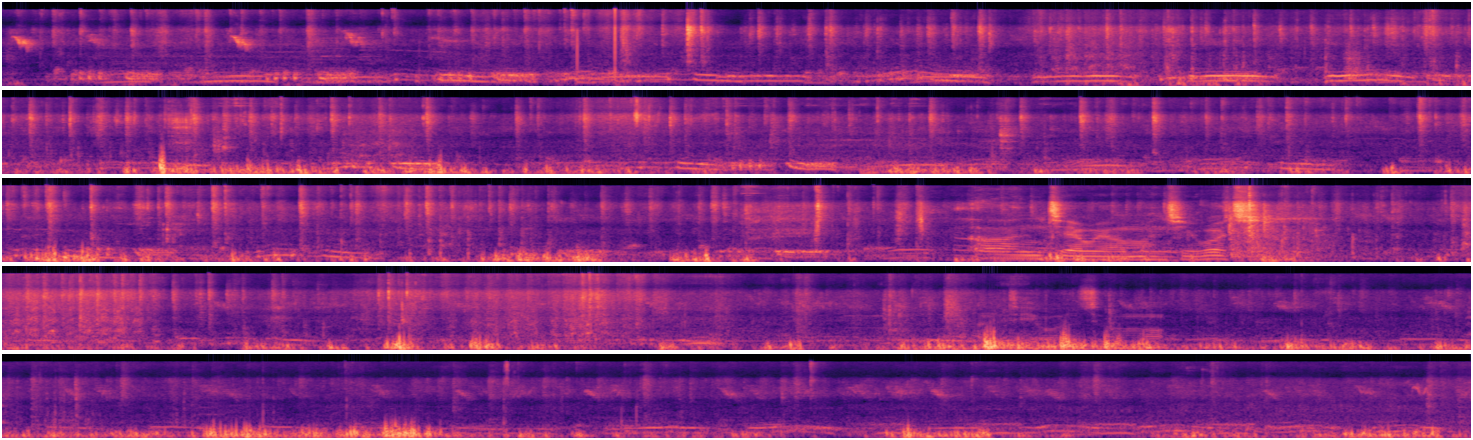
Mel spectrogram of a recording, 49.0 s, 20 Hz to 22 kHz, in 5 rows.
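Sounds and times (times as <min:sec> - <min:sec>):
pigeons cooing: 0:00.0 - 0:48.9
low thumps: 0:25.2 - 0:29.5.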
